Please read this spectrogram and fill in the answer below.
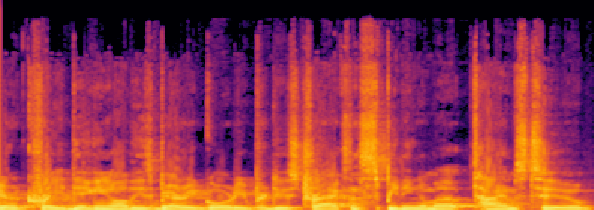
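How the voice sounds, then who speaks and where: Fairly quick speech in an American accent, with audible room echo and noticeable background noise. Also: man. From Texas. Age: 30s. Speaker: podcast host. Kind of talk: casual interview chat.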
